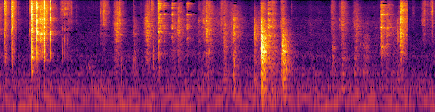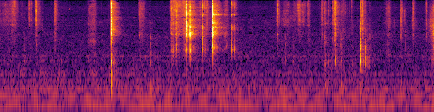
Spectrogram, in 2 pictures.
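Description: Metal spoon scooping coarse shaved ice and dropping it into a glass dessert bowl: scattered crunches, scrapes and light clinks, with louder clusters about a second in, around five seconds in and around twelve seconds in.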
